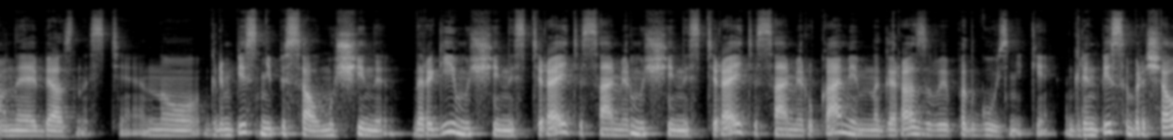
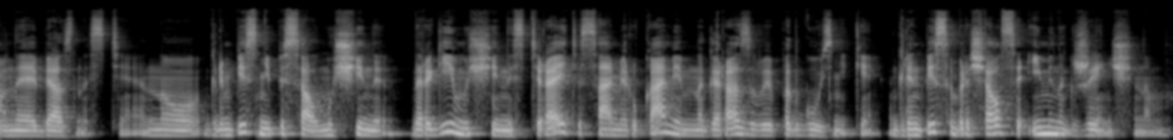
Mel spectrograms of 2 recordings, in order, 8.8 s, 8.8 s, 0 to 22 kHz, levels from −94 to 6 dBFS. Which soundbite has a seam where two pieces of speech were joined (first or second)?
first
